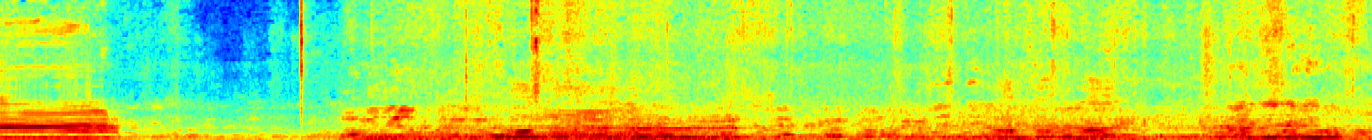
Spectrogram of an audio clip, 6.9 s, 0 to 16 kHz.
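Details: Sahiwal bull calves for sale at a cattle market in Kurigram, Bangladesh, on Tuesday 3 March: drawn-out low moos rise and fall over a busy crowd, with people talking and bargaining nearby.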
